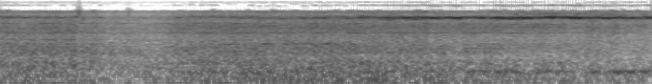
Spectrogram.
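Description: Freight train rolling past with a deep steady rumble and a single high, steady metal squeal from its wheels, which grows louder and then cuts off abruptly near the end.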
